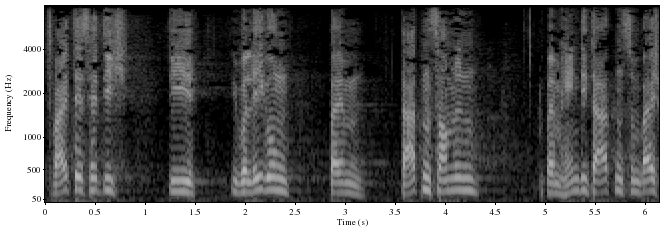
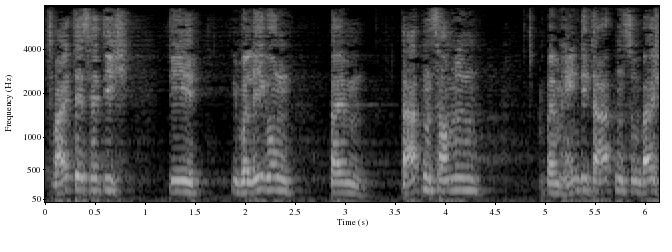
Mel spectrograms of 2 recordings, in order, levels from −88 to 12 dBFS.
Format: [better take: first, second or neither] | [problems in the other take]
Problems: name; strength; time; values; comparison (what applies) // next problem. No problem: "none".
first | room echo; dies away in 0.2 s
